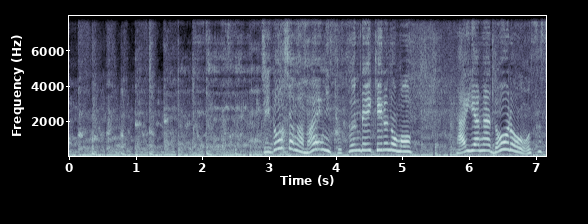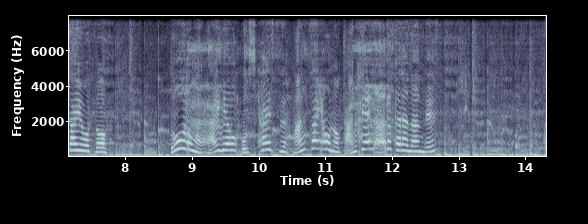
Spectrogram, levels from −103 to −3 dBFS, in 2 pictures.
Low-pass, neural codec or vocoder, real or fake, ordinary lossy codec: none; codec, 16 kHz, 4 kbps, FunCodec, trained on LibriTTS, 50 frames a second; fake; none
